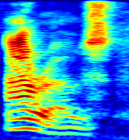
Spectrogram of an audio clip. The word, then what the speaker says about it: Eros: Character number two is Eros, pronounced Arrows, who loses his mother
